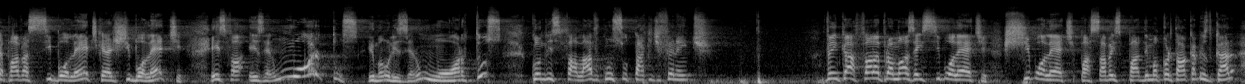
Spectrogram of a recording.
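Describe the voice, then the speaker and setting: A pastor from southern Brazil with a Gaúcho accent, preaching in an animated, playful way and putting questions to the congregation. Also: male voice, sits high. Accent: Gaúcho Brazilian Portuguese. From Rio Grande do Sul, Brazil. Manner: animated, playful, acts out voices and asks the audience questions. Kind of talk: sermon.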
